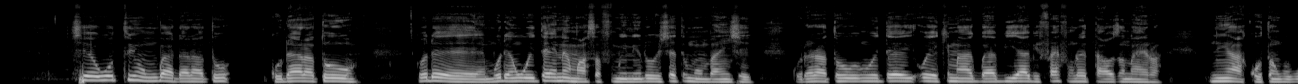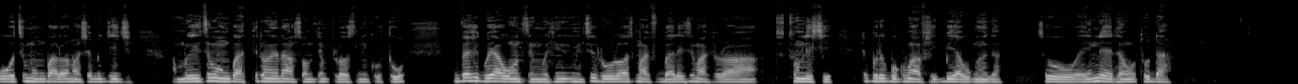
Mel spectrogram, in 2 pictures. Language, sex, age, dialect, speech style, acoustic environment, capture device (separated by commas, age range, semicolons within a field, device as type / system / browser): Yoruba, male, 25-34, Nigeria - Ibadan, happy; relaxed; excited, nature, mobile / Linux / Chrome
